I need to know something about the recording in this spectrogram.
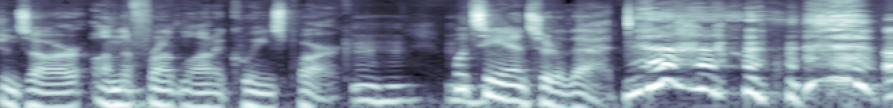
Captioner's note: laughing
